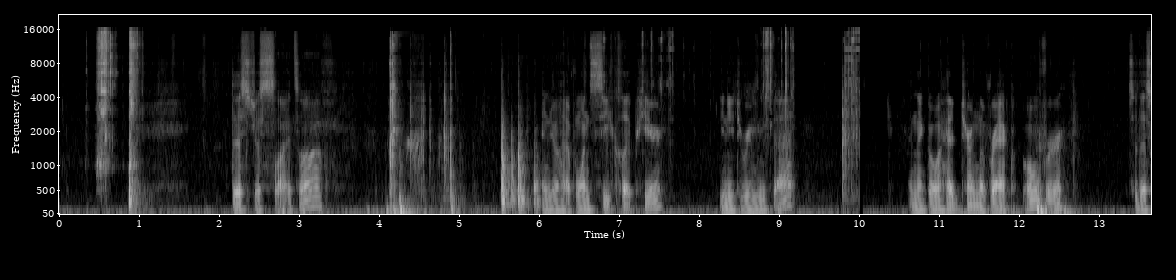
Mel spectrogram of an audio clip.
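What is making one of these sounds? Metal parts clink and knock against each other.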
